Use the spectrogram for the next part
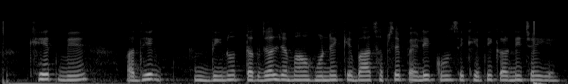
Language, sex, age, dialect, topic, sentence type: Magahi, female, 18-24, Western, agriculture, question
